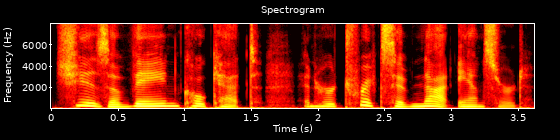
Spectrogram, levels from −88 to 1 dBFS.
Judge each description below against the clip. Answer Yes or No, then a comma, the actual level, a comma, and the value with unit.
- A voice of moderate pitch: No, high, 205 Hz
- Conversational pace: Yes, average, 180 wpm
